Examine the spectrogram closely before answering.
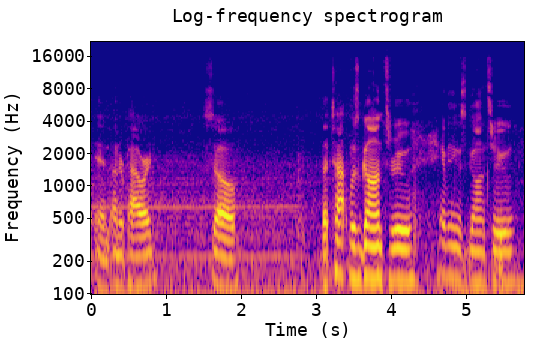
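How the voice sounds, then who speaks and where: A man is talking. Noticeable background noise can be heard. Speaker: car seller. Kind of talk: casual walkaround video.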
